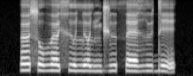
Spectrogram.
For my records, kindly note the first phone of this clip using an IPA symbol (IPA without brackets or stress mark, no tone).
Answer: œ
